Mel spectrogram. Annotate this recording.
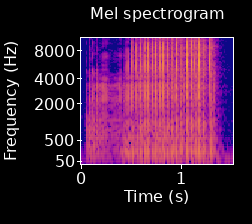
Sound effects > Objects / House appliances
wooden door creak9
A series of creaking sounds from some old door recorded with I don't even know what anymore.
creak, creaking, door, foley, horror, old-door, wooden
